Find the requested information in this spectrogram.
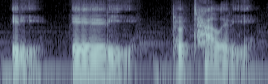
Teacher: Also notice at the end of the word totality, we have a weak T sound between two vowels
